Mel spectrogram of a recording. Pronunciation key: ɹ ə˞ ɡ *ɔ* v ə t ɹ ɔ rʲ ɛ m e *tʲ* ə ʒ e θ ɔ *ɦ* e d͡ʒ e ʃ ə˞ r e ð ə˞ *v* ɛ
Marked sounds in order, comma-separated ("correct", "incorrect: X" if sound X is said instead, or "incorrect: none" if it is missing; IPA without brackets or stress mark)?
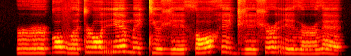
correct, correct, incorrect: h, incorrect: ð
